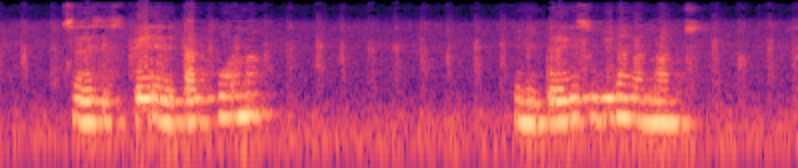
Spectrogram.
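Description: A woman speaks slowly and calmly over an online call.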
